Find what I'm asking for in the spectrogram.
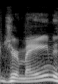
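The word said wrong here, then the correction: Germán: Is that how you say his name? – Herman. – German. – Herman. – Soft G. – She makes H. – Erman.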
